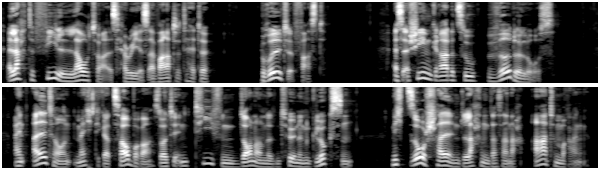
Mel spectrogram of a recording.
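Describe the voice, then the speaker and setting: A man narrating an audiobook in an even, measured storytelling manner. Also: fairly low pitch, dry recording, studio quality. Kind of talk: scripted narration.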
